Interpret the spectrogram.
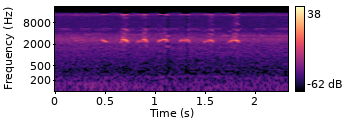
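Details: Nest-camera recording of an osprey in Hellgate Canyon, Missoula, Montana, 28 May 2018, as the male feeds the female a fish: irregular, piercing whistled chirps, about eight notes in two seconds, some doubled, over faint hiss.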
